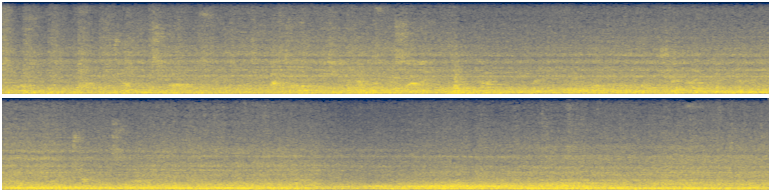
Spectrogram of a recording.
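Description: Freight train of bogie tank wagons passing at speed: a steady, loud rumble of wheels on rails, with occasional clicks as wheels cross rail joints.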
